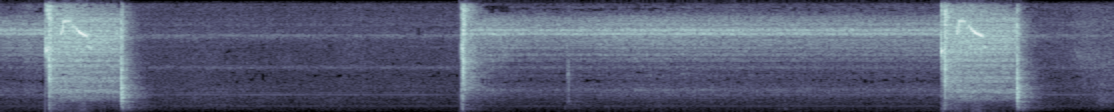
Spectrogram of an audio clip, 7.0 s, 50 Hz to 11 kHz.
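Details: Repeating mechanical clicks and bursts of hissing air from a proof-of-concept ventilator whose rubber ram, driven by an air cylinder, compresses a 1500 ml manual resuscitator bag through a PEEP valve; mechanical ventilator cycling with PEEP valve.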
